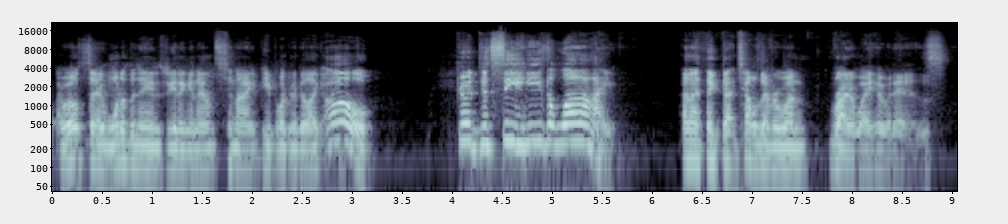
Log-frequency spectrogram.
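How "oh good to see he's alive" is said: high squealed surprise, imitating fans; mock surprise. Host imitating fans hearing tonight's announced name, high mock surprise. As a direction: squeal it like an amazed crowd.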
